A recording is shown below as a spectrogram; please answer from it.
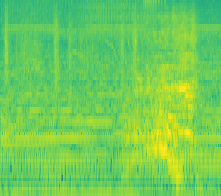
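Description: Male lion giving a short growl about a second and a half in, over steady background music.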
